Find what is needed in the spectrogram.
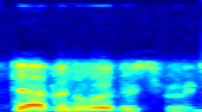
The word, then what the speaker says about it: Devin Witherspoon: How do I properly say his name? – It's Devin Witherspoon.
